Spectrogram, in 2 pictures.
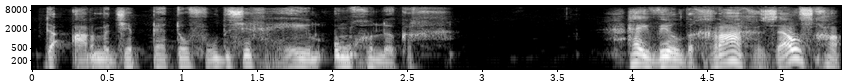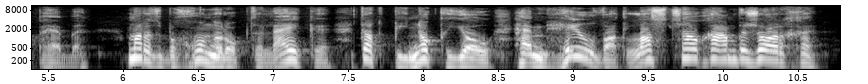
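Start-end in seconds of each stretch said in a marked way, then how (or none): none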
